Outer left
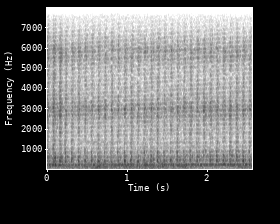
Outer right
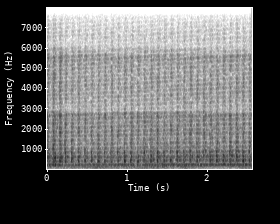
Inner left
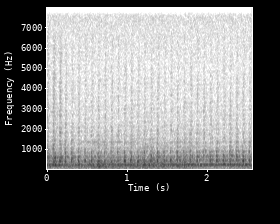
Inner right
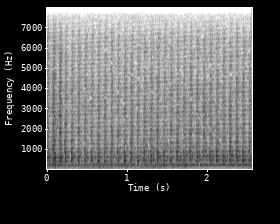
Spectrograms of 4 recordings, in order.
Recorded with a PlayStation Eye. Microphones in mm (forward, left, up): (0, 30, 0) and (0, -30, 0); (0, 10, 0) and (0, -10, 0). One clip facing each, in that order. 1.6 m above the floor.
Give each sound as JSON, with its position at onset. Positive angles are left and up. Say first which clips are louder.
{"t": 0.0, "sound": "a helicopter", "louder": "outer right 10 dB, inner right 10 dB", "side_deg": -60}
